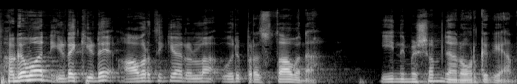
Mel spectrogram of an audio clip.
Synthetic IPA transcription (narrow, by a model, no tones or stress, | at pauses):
bʱɐɡɐʋaːniɽɐkʲːiɽe̞ʔaːʋɐrt̪ikʲːaːɾuɭːɐʔo̞ɾuprɐst̪ʰaːʋɐnɐ̰ | iːnimiʂɐmɲaːno̞ːrkuɣɐja̰ːɳɨ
